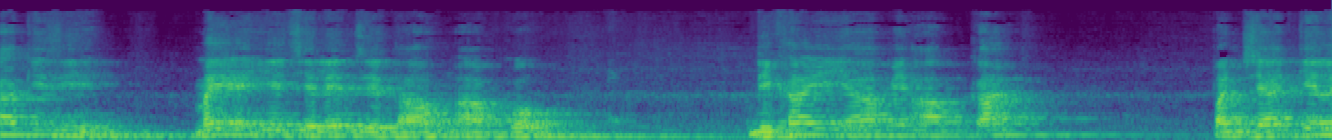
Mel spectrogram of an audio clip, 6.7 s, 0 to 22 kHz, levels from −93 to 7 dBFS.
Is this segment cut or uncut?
uncut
